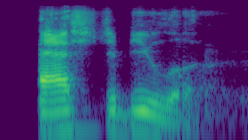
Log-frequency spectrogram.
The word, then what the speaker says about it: Ashtabula: Ashtabula.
